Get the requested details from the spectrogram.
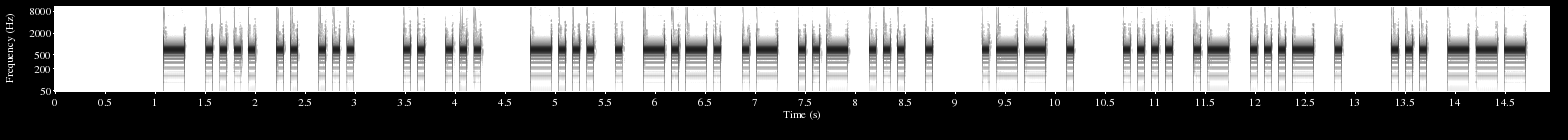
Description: Morse code, heard as a keyed tone, about 17 wpm, 700 Hz. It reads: THIS IS BECAUSE WE HAVE SO
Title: Sentences from Top 1200 Words 17wpm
